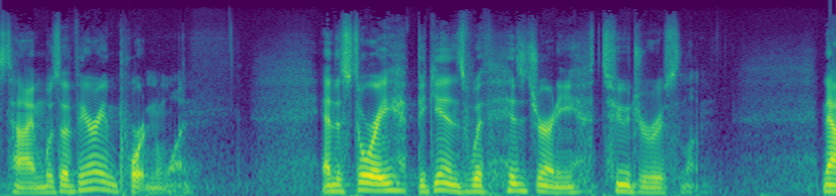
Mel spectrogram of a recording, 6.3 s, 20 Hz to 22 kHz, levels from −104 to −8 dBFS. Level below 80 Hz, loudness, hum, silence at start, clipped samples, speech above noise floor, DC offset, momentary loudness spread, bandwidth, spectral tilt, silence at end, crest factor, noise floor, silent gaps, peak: -52 dBFS; -22 LUFS; none; 0 s; under 0.1%; 32 dB; under 0.1%; 17 LU; 15.5 kHz; -5.5 dB/octave; 0 s; 22 dB; -54 dBFS; none; 0 dBFS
